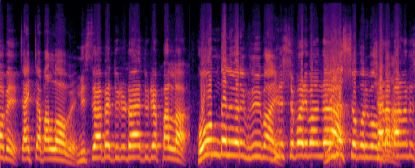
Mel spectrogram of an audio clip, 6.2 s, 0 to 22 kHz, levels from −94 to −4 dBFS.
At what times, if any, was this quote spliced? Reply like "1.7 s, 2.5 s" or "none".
2.8 s

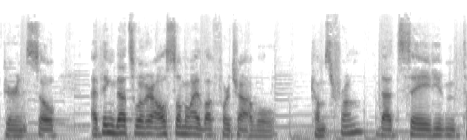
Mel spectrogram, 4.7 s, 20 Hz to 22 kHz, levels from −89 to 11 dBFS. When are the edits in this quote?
3.7 s

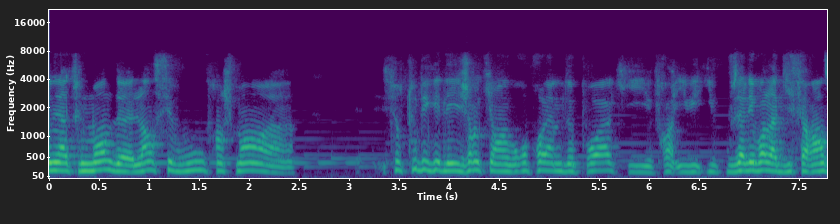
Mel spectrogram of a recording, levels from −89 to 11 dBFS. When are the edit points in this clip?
none

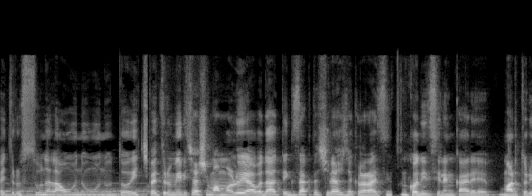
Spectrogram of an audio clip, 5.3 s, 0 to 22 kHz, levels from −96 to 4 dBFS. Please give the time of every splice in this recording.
1.5 s, 3.9 s

